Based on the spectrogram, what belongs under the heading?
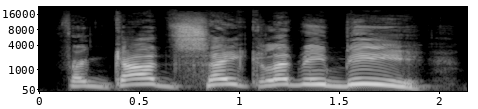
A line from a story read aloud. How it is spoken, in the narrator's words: cried Montag passionately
